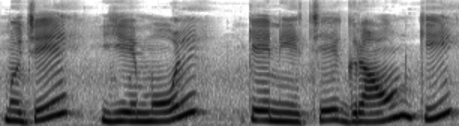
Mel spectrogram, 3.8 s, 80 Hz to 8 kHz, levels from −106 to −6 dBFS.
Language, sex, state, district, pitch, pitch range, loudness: Hindi, female, Maharashtra, Mumbai Suburban, 225 Hz, 205-315 Hz, -13 LUFS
